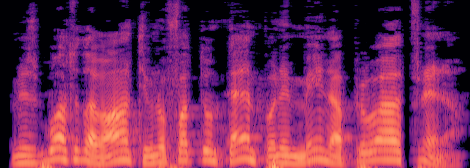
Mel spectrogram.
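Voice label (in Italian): "sbua", dialettale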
